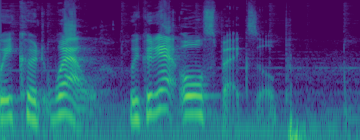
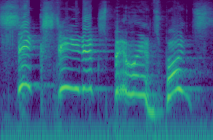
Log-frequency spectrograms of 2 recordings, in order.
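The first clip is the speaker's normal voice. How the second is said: much higher, louder, very high-pitched voice; 4 dB louder than usual. Checking a character sheet during a game, shocked, voice going really high. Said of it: "My voice went really high".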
